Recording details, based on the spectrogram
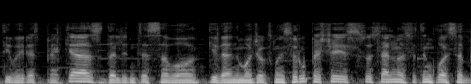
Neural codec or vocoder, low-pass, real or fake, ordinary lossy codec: none; 7.2 kHz; real; AAC, 48 kbps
